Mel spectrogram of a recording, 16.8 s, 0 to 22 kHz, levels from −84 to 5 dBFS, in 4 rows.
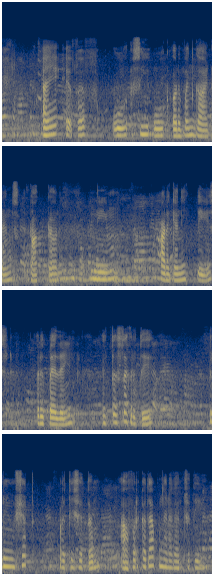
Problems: constant background noise, continuous background conversations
